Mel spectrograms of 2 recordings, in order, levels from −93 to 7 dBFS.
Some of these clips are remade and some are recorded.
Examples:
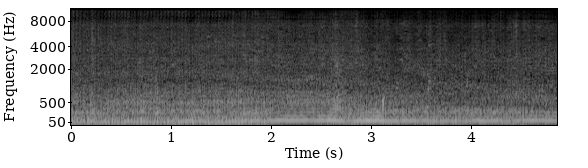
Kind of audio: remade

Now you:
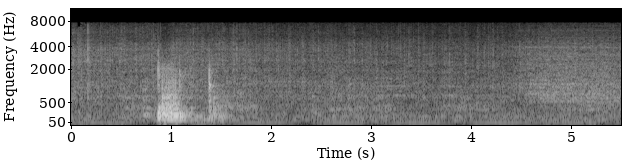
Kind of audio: recorded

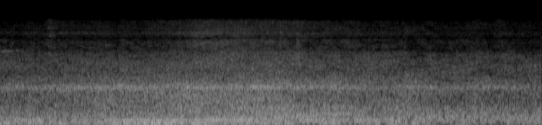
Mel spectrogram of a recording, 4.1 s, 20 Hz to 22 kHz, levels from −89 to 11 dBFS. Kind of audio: recorded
